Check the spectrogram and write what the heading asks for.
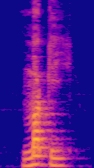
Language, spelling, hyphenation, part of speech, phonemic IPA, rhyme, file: Dutch, makkie, mak‧kie, noun, /ˈmɑ.ki/, -ɑki, Nl-makkie.ogg
- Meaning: breeze, cakewalk, cinch, doddle, piece of cake, walk in the park (something that is easy to do or easy to complete)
